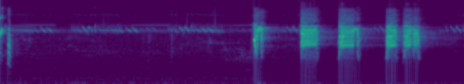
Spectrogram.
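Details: Black francolin calling; a faint high trill in the background, then a harsh, loud, rasping phrase of five separate grating notes in quick succession, each about a third of a second long.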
